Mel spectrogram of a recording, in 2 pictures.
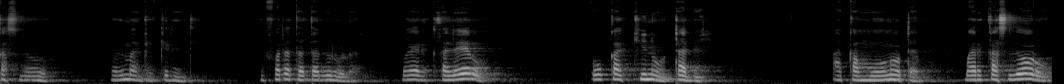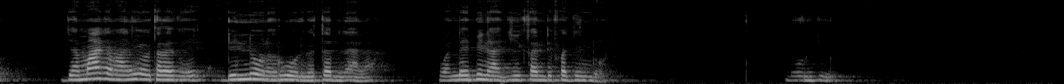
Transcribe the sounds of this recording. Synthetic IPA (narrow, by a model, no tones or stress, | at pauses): kasidoɾo | walimaŋkekilinti̥ | ɾifatatatabiɾolabajeɾikaleɾo | okakinotabi | akamoːnotabi | baɾikasidoɾo | ɟamaːɟamaːnijotalaɟedindionaɾuolibatabilala | walːebinaɟikandifaɟindola | boɾɟujo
